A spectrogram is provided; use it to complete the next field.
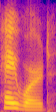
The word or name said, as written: DuBose Heyward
